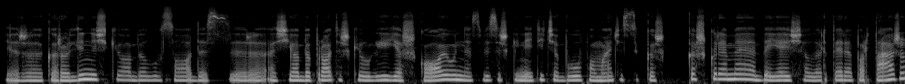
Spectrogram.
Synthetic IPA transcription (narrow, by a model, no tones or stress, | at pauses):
ɪrkɐɾoːlʲɪnʲɪʃʲkʲɪoːbʲɛlˠuːsoːd̪ɐsɪɾɐ̰ʃjoːbʲɛpɾoːt̪ʲɪʃkɐɪɪlˠɡɐɪjiɛʃkoːjɛʊnʲɛsʋʲɪsʲɪʃkɐɪnʲɛɪt̪ʲiːt͡ʃʲɛbʊʋʊːpɐmɑːt͡ʃʲʊsʲɪkɐʃ | kɐʃkʊɾʲɛmʲɛbʲeːjɛːɪʃɛlˠɛrt̪eːɾʲɛpoːrt̪ɑːʒʊ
